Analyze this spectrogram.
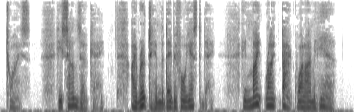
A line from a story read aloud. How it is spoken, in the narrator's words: said Harry softly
